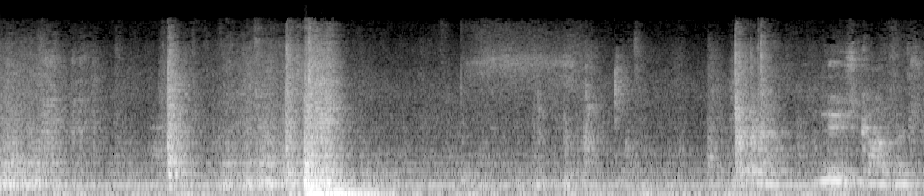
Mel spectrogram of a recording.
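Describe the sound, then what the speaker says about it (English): A door shutting in a county commissioners' meeting room, one solid thud among a few lighter knocks and clatters, with people talking in the background. "Just when the door shut"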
